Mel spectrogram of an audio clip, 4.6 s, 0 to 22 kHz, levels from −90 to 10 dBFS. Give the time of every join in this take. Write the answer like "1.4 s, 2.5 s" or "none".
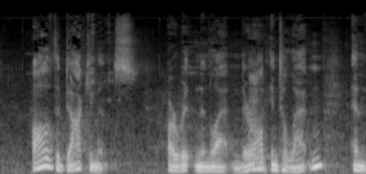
3.3 s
